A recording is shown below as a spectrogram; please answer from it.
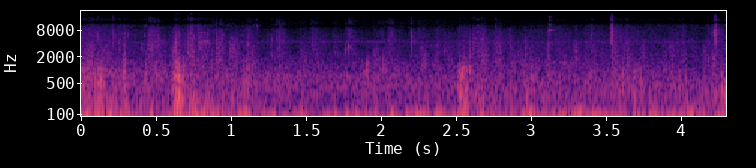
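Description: Horse hooves clip-clopping as a rider travels in the video game Assassin's Creed Valhalla, a steady, fairly quiet walking rhythm over soft background noise.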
